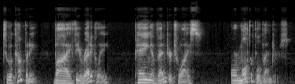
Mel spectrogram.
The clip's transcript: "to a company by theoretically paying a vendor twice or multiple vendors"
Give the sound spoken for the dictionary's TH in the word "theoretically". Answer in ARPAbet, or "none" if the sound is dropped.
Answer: TH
